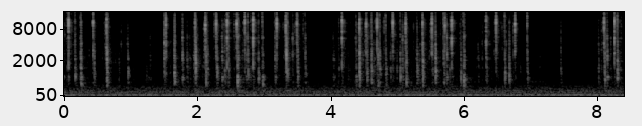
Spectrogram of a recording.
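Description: Fingertips with long red nails tap rapidly on a Lofree mechanical keyboard with a white plastic case and round pink and grey plastic keycaps. Short, bright, clacky key clicks come in quick bursts with brief pauses between them, each dying out almost instantly over a faint low hum.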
